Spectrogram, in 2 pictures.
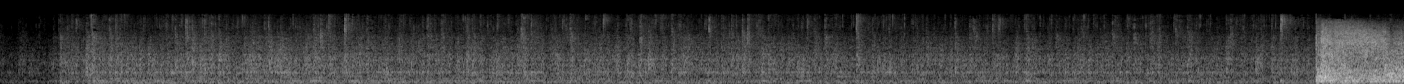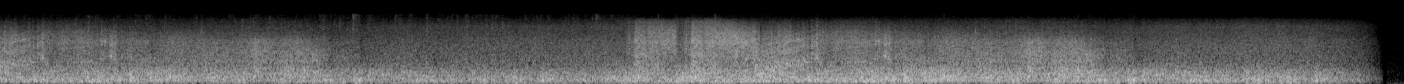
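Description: Steady rain, then a sudden loud burst of thunder about halfway through that runs on as heavy rumbling storm noise. It swells again a few seconds later and cuts off abruptly at the end.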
